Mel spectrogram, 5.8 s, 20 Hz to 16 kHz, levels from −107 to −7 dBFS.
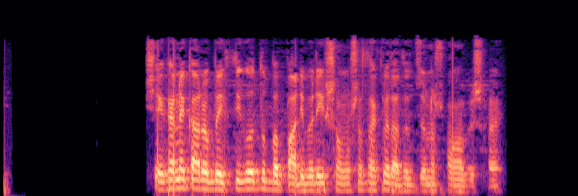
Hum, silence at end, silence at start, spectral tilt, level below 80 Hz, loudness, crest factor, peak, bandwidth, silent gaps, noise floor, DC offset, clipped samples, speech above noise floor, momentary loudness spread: none; 0.75 s; 1.5 s; -5 dB/octave; -54 dBFS; -17 LUFS; 18 dB; 0 dBFS; 8 kHz; none; under -90 dBFS; under 0.1%; under 0.1%; over 73 dB; 11 LU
